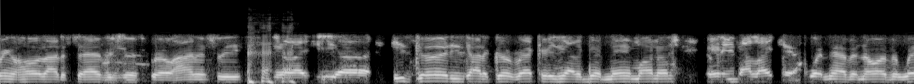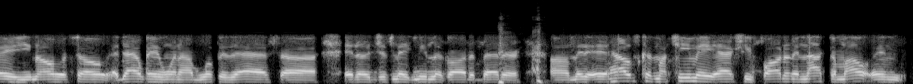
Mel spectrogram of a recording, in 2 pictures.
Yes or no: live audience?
no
